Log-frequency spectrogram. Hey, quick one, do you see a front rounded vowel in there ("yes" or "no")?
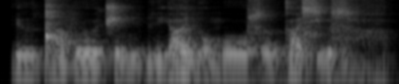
no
